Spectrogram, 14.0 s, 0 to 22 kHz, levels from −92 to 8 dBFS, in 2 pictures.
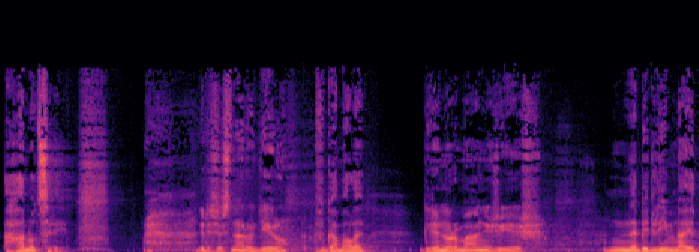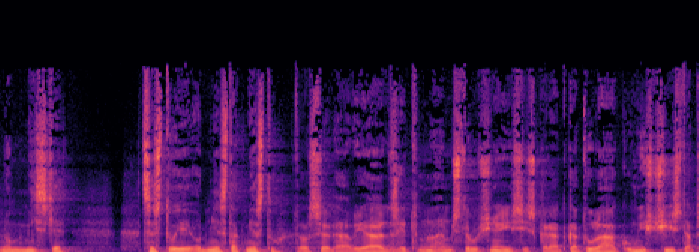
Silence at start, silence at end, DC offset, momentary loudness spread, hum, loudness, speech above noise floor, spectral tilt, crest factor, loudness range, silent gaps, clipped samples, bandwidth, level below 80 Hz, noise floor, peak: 0.05 s; 0 s; under 0.1%; 13 LU; none; -23 LUFS; 27 dB; -4.5 dB/octave; 18 dB; 4 LU; none; under 0.1%; 16.5 kHz; -40 dBFS; -50 dBFS; -6 dBFS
